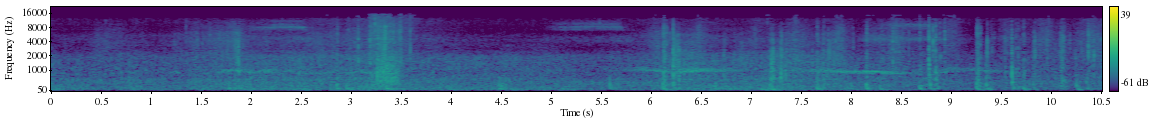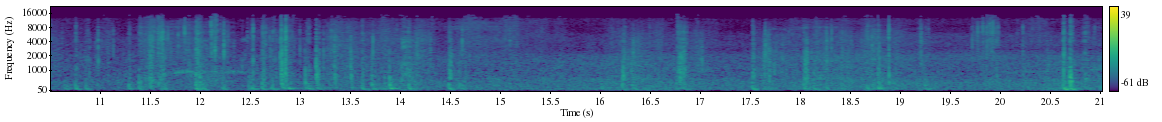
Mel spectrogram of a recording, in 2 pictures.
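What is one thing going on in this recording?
Footsteps creak across a wooden floor.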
